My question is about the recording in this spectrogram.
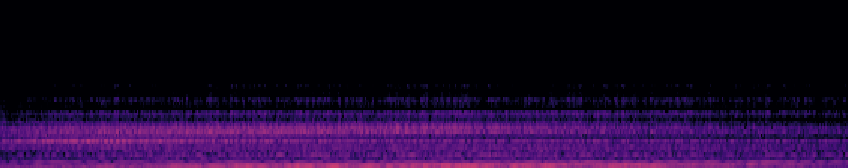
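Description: A held pad chord from the Candyfloss sample-based Kontakt instrument, layered with faint high tones. It swells over the first few seconds and slowly fades toward the end.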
